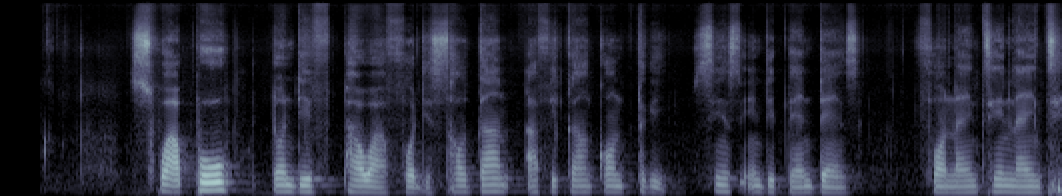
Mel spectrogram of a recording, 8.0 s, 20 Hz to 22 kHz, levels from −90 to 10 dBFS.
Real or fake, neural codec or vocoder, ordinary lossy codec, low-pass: fake; autoencoder, 48 kHz, 128 numbers a frame, DAC-VAE, trained on Japanese speech; none; none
